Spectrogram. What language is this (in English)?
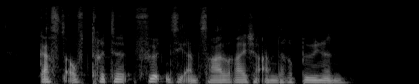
German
